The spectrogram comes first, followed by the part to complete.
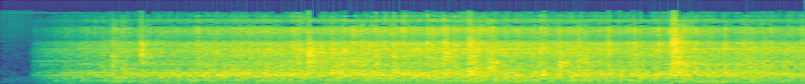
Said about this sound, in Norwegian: Det knaker godt når presset til Olas bil på Karmøy pakker sammen gamle biler. På få minutter er hele kjøretøyet blitt en kloss litt større enn en høyball.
